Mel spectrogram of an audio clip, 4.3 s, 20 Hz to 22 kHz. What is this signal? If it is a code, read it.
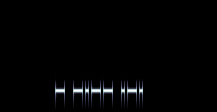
Morse code, heard as a keyed tone, about 20 wpm, 700 Hz. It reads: TYR
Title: Build A Word - 1 Letter At A Time - 4-Letter Words - 20wpm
